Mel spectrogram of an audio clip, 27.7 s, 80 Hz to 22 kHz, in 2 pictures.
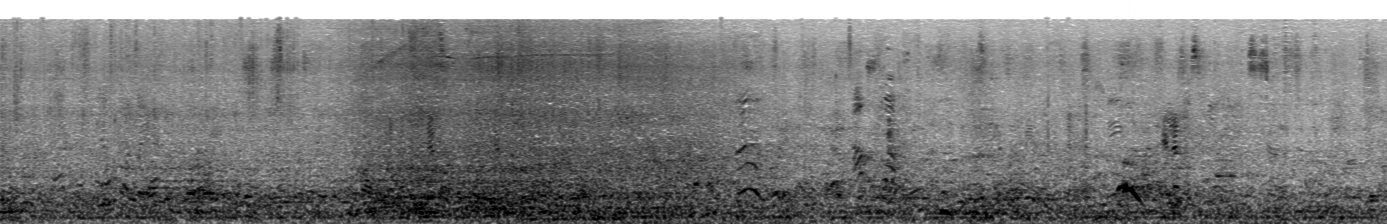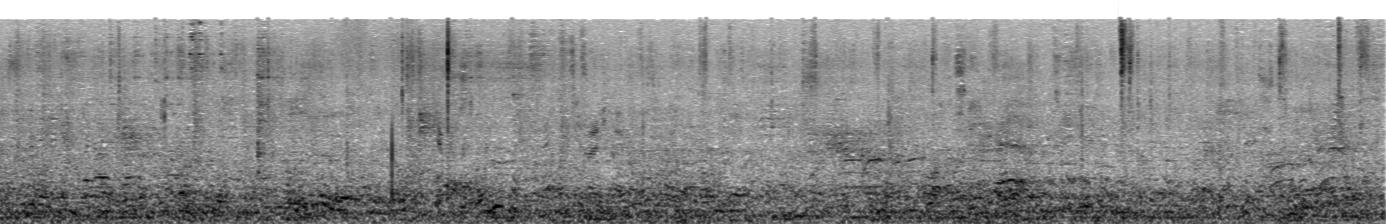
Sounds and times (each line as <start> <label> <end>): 0.0 people 27.7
